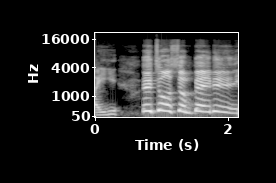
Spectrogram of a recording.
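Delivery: very high-pitched sports announcer call. Mocking the same few lines a commentator said over and over, with a Dickie V impression. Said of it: "He would do that".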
